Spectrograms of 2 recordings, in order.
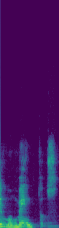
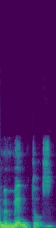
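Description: First: Momentos said with an O sound, mo-MEN-tos; momentos, first vowel an open O, not mementos; wrong word. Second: Mementos said with an E sound, me-MEN-tos; mementos, first vowel a clear E, not momentos; correct word. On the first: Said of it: "He said mementos". (momentos con o, como la palabra común) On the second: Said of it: "He didn't say momentos". (mementos con e, como lo dijo el rapero) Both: Shown as a demonstration.

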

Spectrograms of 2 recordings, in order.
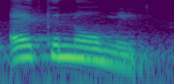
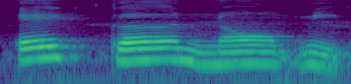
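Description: First: Said in the usual way. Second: "Economy" stretched into four separate beats; slow syllables. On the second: Shown as a demonstration. Teacher giving a four-syllable example, "Economy" said slowly syllable by syllable. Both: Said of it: "When you say slowly".

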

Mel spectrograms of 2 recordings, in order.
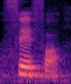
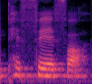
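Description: First: "ففا" starting straight on f; silent p pronunciation. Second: "پففا" with a separate p syllable first; wrong pf pronunciation. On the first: Teacher corrects the pepper word, f-only start on "ففا". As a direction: begin "ففا" with plain f, no p. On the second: Teacher shows what we can't say, separate p in "پففا". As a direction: add an audible pe before the f in "پففا". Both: Shown as a demonstration.

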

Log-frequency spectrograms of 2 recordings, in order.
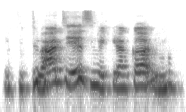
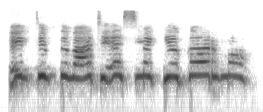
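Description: First: Said in the usual way. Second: Much higher pitch, stressing كارما; raised, exasperated repeat. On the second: Real, not acted. Teacher repeating herself to Karma, higher and exasperated. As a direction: call her out again, pitched high. Teacher correcting a pupil twice.

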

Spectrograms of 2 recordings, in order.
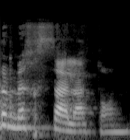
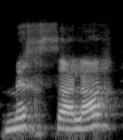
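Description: First: مغسلة said as "maghsalatun", with the -tun sounded; full ending pronounced. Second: مغسلة said as "maghsalah", ending on h; silent ending. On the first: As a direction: finish مغسلة on a clear "tun". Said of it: "Either you say". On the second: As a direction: drop the ending of مغسلة to a breathed h. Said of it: "if you want to make it silent". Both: Shown as a demonstration.

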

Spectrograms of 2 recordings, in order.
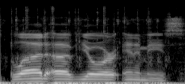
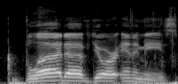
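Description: First: Said in the usual way. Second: Loud, slow epic title read; booming dramatic. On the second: Shown as a demonstration. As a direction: boom it out like a movie title. Reads name twice, first booming.

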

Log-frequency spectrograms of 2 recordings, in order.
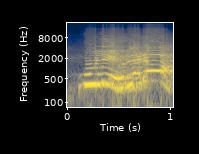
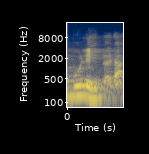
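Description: First: Jeritan garang, tinggi dan lantang; marah. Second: Said in the usual way. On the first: Retold or imitated. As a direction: lakonkan pegawai menengking. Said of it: "Cik marah pakcik ni". (tengking dengan suara tinggi)

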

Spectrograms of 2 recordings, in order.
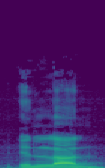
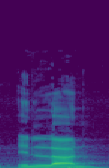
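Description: No difference in how they are said.

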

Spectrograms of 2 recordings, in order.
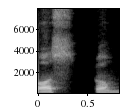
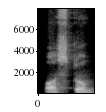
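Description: First: অষ্টম in two parts, a pause between; split into syllables. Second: Said in the usual way. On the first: Shown as a demonstration. Teacher counting syllables for pupils, অষ্টম split in two. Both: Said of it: "এই অষ্টম শব্দে কটি দল রয়েছে".

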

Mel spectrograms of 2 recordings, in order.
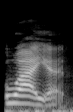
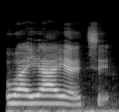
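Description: First: "Wyatt" as short, loud uai-a; English pronunciation. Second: "Wyatt" as uai-ai-a-tchi, loud; Portuguese pronunciation. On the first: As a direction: say "Wyatt" English-style, without the tchi ending. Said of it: "E no inglês?". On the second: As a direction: say "Wyatt" Brazilian-style, ending in tchi. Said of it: "No português, ela fala Wai, Wyatt". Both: Shown as a demonstration.

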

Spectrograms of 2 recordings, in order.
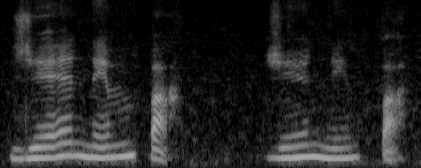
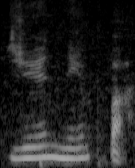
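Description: First: "Je n'aime pas" slow, weight on "n'aime", falling end; slow repeat drill for a learner. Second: Said in the usual way. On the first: Shown as a demonstration. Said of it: "teacher drills phrase slowly". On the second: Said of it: "teacher repeats at normal pace".

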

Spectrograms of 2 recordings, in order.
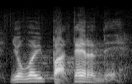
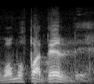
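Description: First: "Telde" said as "Terde", slowly; slow "pa' Telde" as "pa Terde". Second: "Telde" with a clear L before the D; "pa' Telde" with L, no R; correct L. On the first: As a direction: put an R before the D in "Telde". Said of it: "con la R pa' Telde". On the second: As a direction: sound the L in "Telde". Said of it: "con la L". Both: Shown as a demonstration.

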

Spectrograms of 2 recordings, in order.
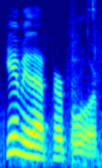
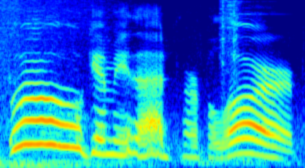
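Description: First: Said in the usual way. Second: Slow, eager demand; greedy drawn-out call. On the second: Real, not acted. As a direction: stretch it out hungrily. Gamer eagerly calls for an item.

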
